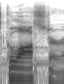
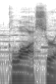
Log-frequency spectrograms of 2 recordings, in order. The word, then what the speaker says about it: Gloucester: name Lawrence Hellman Gloucester its Gloucester okay I keep trying to hear every time they pronounced it but somehow it just kind of misses my ear Gloucester I'll try to remember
